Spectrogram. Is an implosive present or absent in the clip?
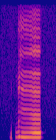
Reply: present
